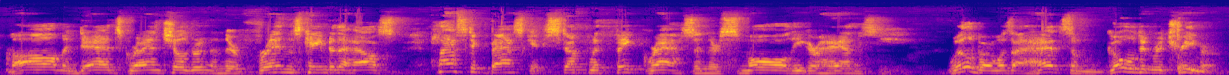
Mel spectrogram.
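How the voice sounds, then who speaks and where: Slow, deliberate man reading a comic story. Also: medium pitch, a bit bright, slight background noise, low-quality recording. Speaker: readers theater performer. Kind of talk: dramatic story reading, scripted narration.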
